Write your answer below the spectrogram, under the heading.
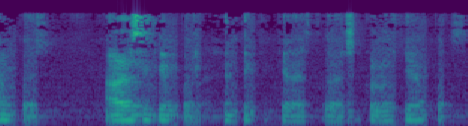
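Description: A man talks at a very fast pace. His voice is somewhat breathy and medium in pitch. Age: 20s. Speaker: musician and student. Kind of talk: casual chat.

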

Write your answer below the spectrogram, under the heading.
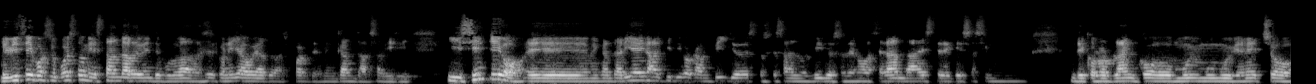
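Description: Fairly quick and somewhat breathy, a man speaks at a fairly high pitch with fairly even intonation and big swings in loudness. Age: 50s. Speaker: BMX club founder and coach. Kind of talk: casual interview.

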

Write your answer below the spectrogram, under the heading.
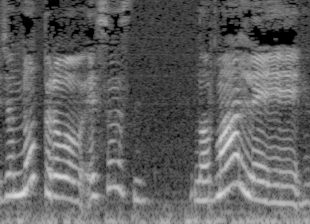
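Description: Speaking very slowly in a high pitch, a woman with a Brazilian accent uses lively intonation and a bright, sharp tone. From Brazil, São Paulo. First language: Portuguese (speaking Spanish). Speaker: exchange student. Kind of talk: radio interview.

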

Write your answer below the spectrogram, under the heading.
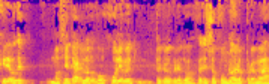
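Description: A man with a fairly high pitch talks at a fairly quick clip, his pitch shifting in an ordinary way. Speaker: art director and game creator. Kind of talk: casual chat. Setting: home recording. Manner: halting.

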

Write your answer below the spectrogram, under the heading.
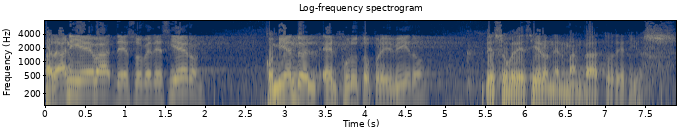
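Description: Over noticeable background noise, a man with a fairly high voice speaks at a fairly slow pace with very wide pitch swings. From Mexico, Reynosa. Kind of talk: sermon.

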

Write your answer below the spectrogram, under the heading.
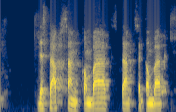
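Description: Speaking at a fairly slow pace, a man talks in a Spanish accent. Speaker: English teacher, radio co-host. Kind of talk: casual educational chat. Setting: on a cell phone connection. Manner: halting, many repetitions.

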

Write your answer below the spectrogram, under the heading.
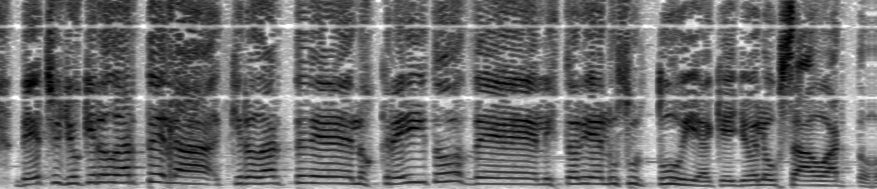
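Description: The speaker has a Chilean accent and lively intonation, at a moderate pace. Loudness stays very even, with hardly any pauses. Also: woman, high pitch for a woman. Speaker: podcast host. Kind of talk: casual chat. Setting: borrowed home studio.

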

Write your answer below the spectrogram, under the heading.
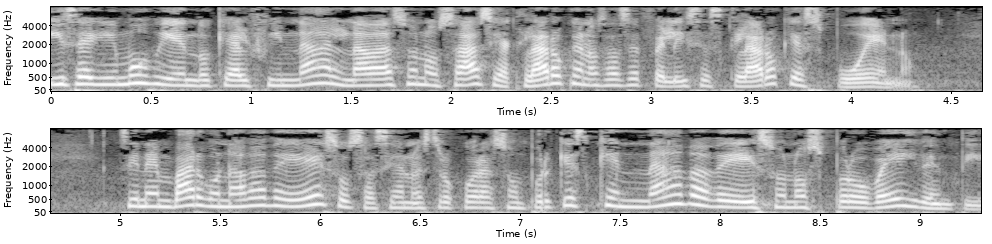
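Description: Fairly high in pitch with ordinary pitch variation, a woman speaks in a plain, everyday voice. She moves at a fairly quick pace against a quiet background. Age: 30s. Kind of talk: devotional talk.

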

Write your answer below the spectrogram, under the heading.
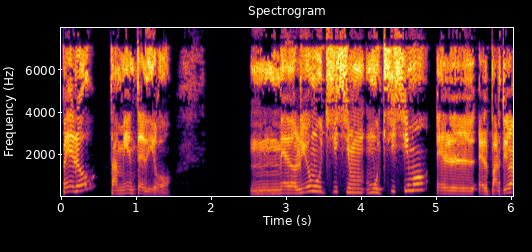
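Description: The pitch of this man's voice swings very widely. It sits fairly high overall. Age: 30s. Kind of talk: casual chat.

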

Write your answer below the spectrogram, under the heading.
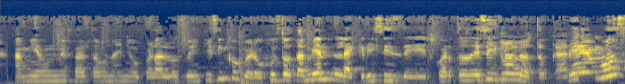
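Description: A woman speaks at a moderate pace and medium pitch, with ordinary pitch variation, hardly any pauses and noticeable background noise. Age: 20s. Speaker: podcast co-host. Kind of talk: casual chat. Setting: recording from home.

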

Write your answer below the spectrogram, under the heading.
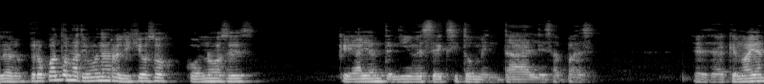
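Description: A somewhat breathy voice moves at a moderate pace. Its pitch varies in an ordinary way. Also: man. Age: 30s. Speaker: podcast guest. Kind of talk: casual debate.

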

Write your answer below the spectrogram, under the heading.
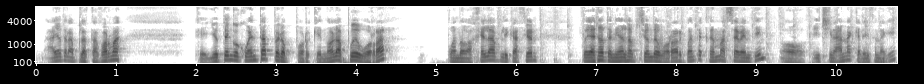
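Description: A man talks at a fairly quick pace with lively intonation and a medium pitch, in a plain, everyday voice. The background is quiet. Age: 30s. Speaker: podcast host. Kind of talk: casual solo podcast monologue.

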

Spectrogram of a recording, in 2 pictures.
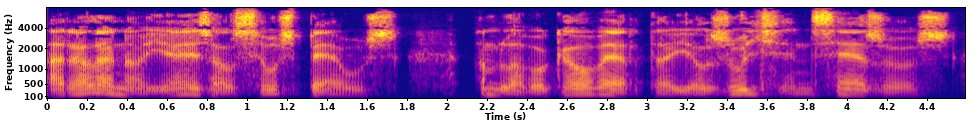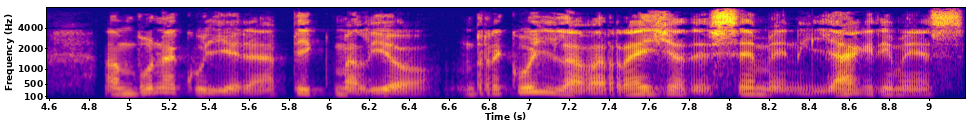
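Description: Intense in tone, a man speaks with a very deep, low pitch, vocal fry and ordinary pitch variation. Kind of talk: dramatic narration of a short story, read aloud. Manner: intense, charged storytelling that builds with the plot.

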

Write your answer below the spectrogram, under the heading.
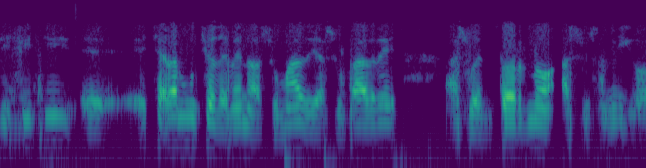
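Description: This man talks at a moderate pace. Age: 60s. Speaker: youth football coach. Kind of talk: radio interview.

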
